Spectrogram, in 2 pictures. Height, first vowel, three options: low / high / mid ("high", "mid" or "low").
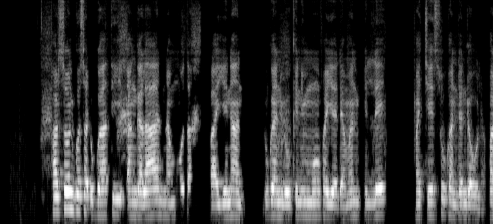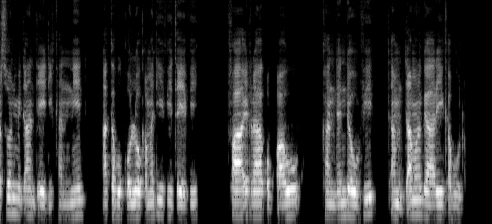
low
